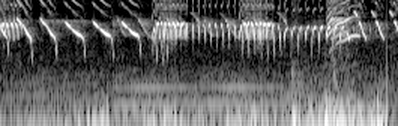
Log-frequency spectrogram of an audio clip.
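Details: Domestic canary, a female's mating call with male song; a row of falling whistled notes repeated about twice a second, breaking into bright rolling trills and a rapid pulsed run, low rumble beneath.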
